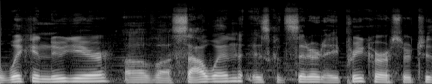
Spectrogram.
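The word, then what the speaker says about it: Samhain: that uh the wiccan New Year of uh sawin is considered a precursor to the modern Halloween uh Dr Lumis told me it's pronounced Sam H well uh today it coincides with Halloween on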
